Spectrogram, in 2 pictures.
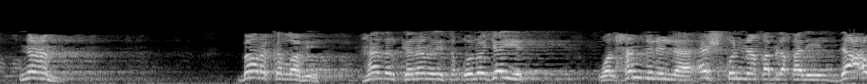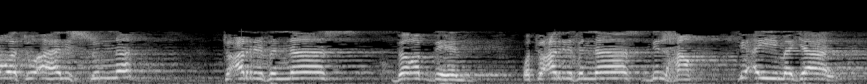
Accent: Yemen; الآن مثلا عندنا في اليمن المعتاد أن الأمطار تأتي في الصيف وفي الخريف

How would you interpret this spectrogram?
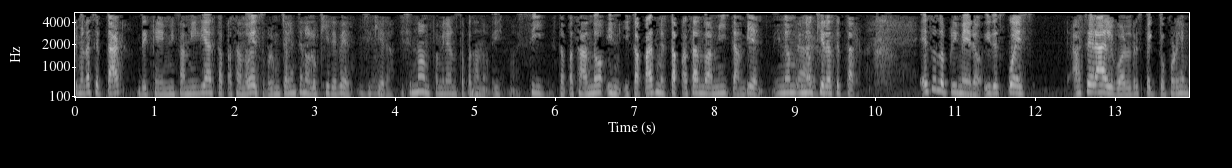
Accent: Colombia; Yo soy una psicóloga colombiana, tengo 43 años, soy madre de dos niños.

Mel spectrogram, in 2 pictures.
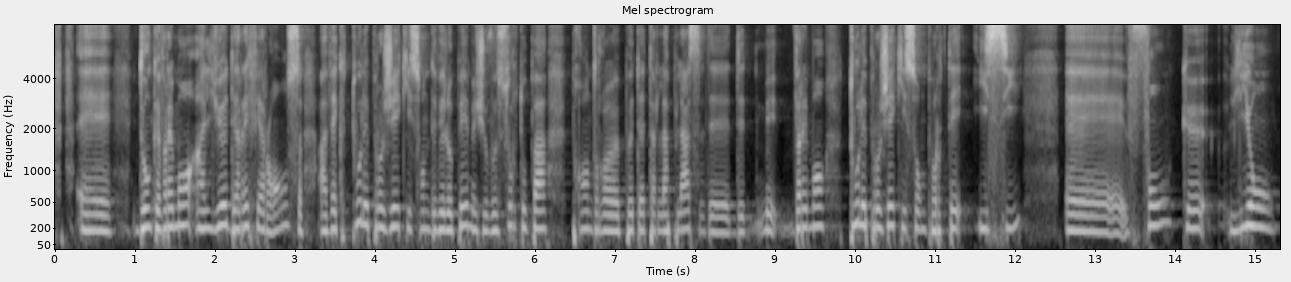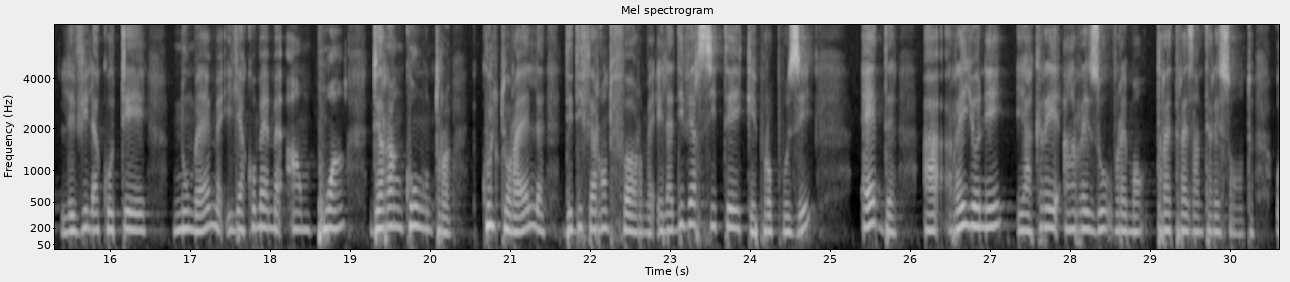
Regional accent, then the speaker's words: Italy; French is a second language; now in Sainte-Foy, France; Vous avez un mot avec accent, je suis italienne, et donc ça on le dit tout de suite.

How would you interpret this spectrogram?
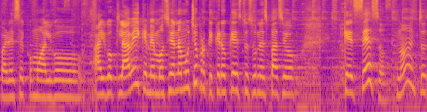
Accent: Mexico; Pues yo no soy de por acá, yo soy de México

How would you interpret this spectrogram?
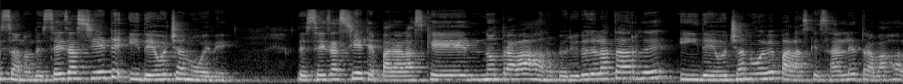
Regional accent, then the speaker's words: Uruaçu, Goiás, Brazil; Yo soy de Uruaçu, Goiás, cerca de Brasilia, la capital. Bueno, cerca, 500 kilómetros.

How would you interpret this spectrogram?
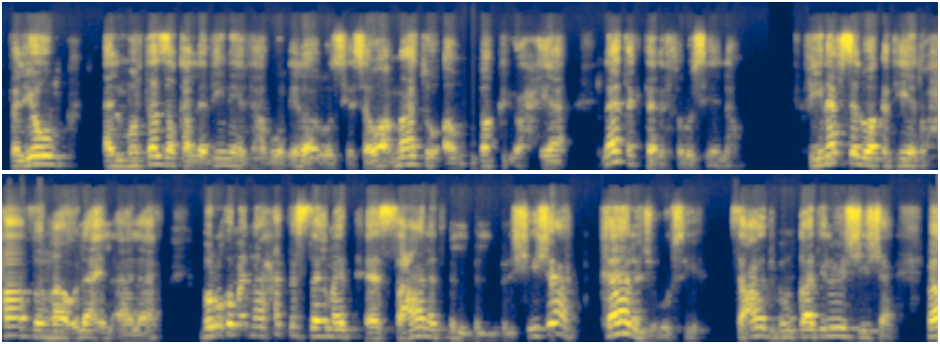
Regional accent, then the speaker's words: Syria; ونحن كسوريين

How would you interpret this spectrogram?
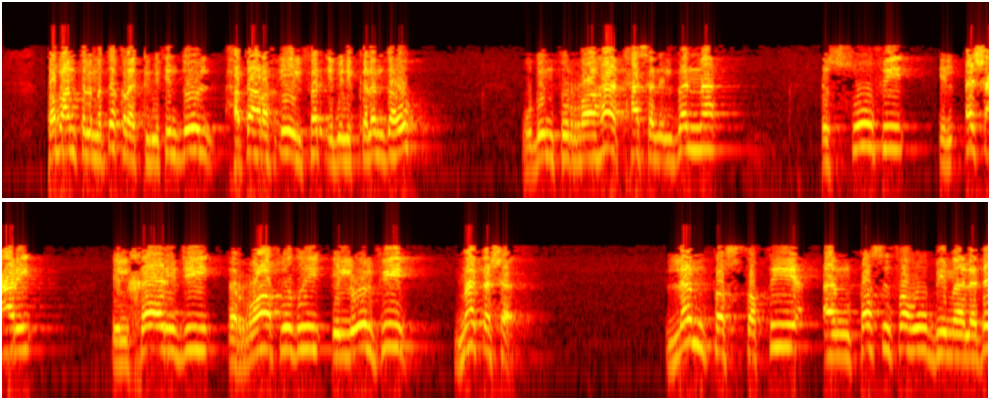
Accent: Egypt; الأمور الفكرية عندنا في مصر محتاجة شغل

